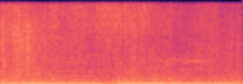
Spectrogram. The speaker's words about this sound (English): Torpedoes armed and ready, sir. Fire one.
